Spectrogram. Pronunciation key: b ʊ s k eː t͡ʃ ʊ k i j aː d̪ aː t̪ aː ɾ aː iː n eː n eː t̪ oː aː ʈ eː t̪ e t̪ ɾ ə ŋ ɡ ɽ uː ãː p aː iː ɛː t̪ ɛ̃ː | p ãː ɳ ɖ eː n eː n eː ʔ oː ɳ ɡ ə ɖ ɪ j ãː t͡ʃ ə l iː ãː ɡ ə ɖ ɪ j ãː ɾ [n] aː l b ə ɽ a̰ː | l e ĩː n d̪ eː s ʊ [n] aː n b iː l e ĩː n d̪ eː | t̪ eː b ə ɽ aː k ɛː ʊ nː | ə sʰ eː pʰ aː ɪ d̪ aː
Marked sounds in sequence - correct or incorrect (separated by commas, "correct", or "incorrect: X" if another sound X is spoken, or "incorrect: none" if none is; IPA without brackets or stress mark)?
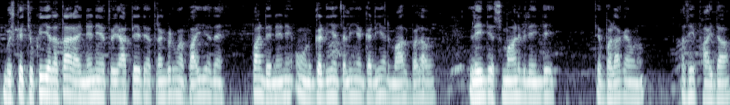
incorrect: m, incorrect: m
